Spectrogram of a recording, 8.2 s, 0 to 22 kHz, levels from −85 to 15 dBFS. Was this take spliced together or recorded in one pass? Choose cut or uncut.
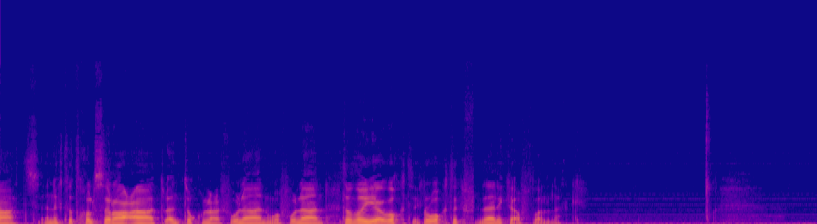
cut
